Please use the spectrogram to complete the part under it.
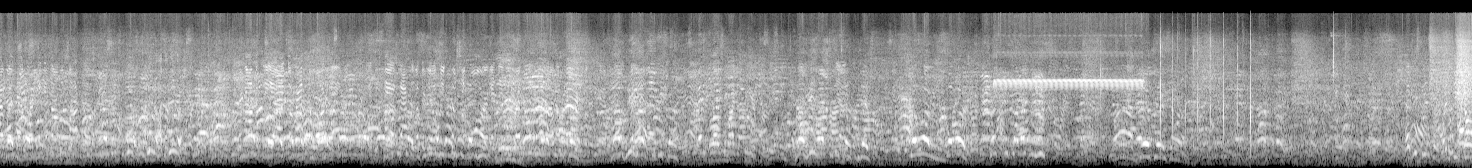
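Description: A crowd of men and women shouts and cheers throughout a large echoing hall.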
